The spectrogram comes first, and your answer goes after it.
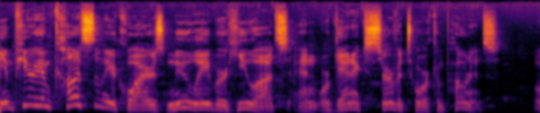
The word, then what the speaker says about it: helot: The Imperium constantly acquires new labor helots and organic servitor components. What was that previous word? Did I say that right? Helots?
